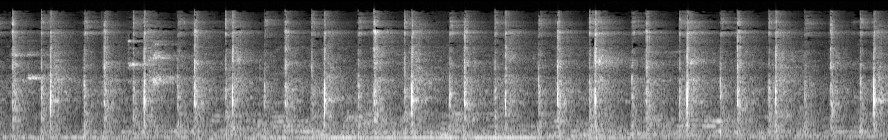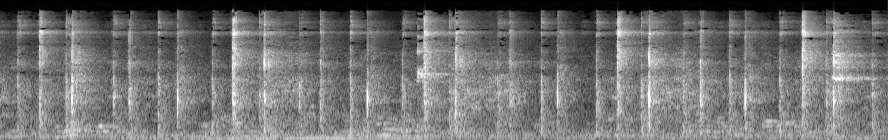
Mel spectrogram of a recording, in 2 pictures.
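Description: A table tennis ball bounces on the table.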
